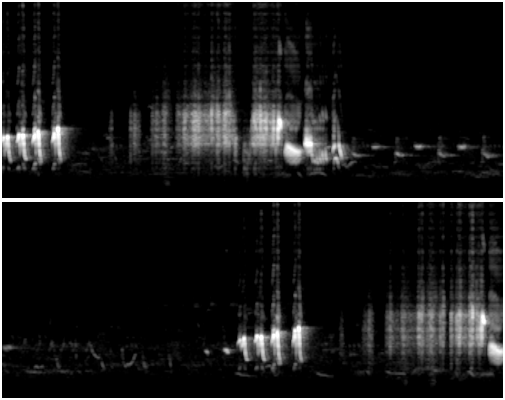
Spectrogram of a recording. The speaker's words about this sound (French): le chant du rouge queue noire est en deux parties. D'abord un tsirititi, puis un court silence et un curieux bruit de papier froissé suivi de quelques notes.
